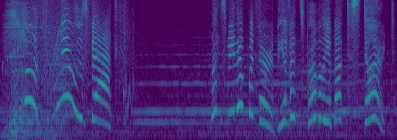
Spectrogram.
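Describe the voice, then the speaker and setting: An actress voicing a tiny, excitable female fairy companion in a game, loud and bouncy. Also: extremely high pitch, soft background music, heavily acted. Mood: excited. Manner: loud, bouncy, quick to exclaim. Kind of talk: game voice acting.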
